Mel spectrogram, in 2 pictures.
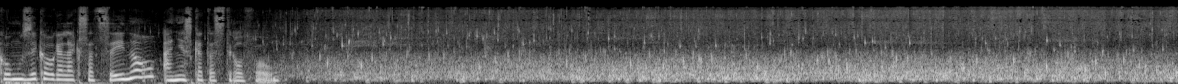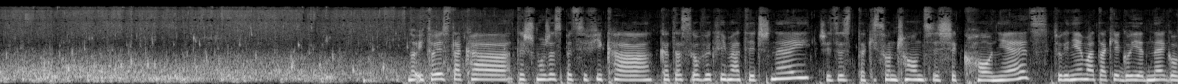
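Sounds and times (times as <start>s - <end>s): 
speech: 0.0s - 3.3s, 15.9s - 23.5s
water dripping and trickling like light rain in a sound installation: 1.5s - 23.5s.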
